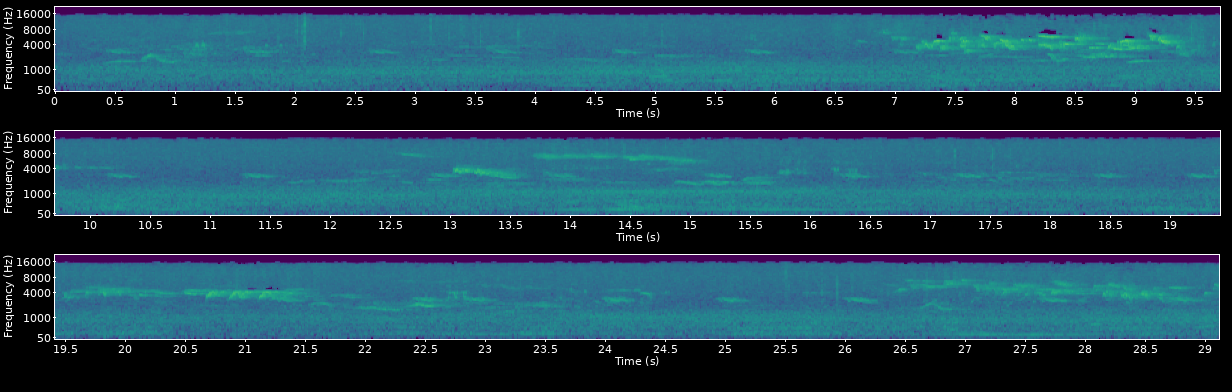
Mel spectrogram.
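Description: Small birds chirping and twittering: short high chirps repeating every half second or so, with a few bursts of rapid twittering, the loudest about a quarter of the way in, over a steady low hum.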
